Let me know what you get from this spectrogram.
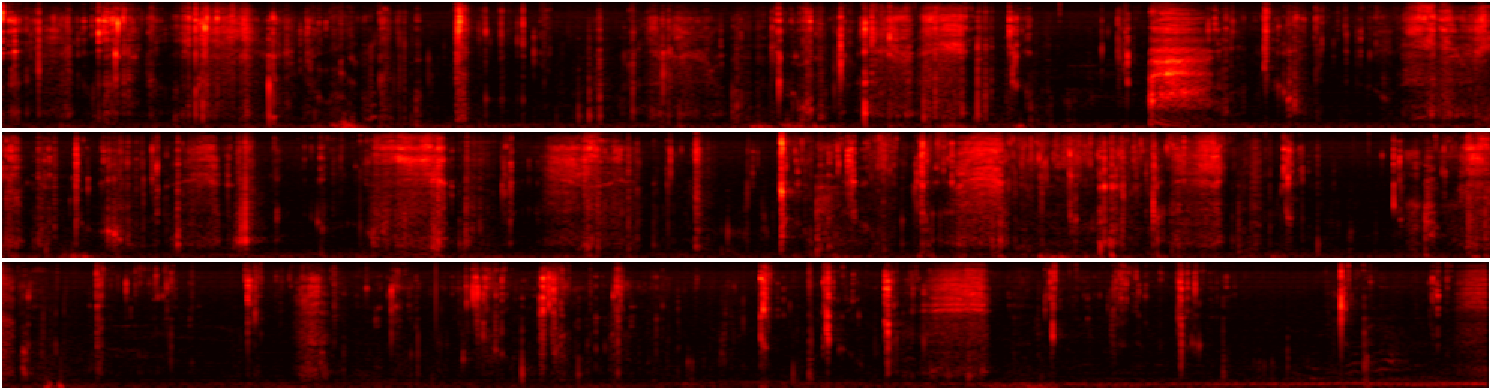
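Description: Close-miked chewing and biting of a man eating chicken curry and rice with his hand: many short, irregular mouth clicks and smacks throughout.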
